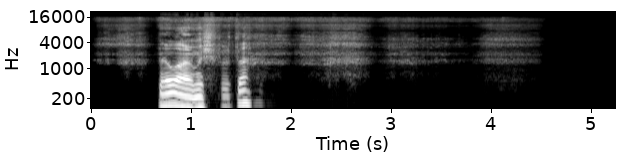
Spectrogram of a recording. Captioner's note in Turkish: iç çeker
